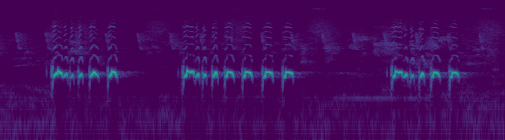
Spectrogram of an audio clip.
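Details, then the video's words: Local Javanese zebra dove, kept in a classic Mataraman cage, gives clear klowongan song: three bursts of rapid, rolling coos of about five, six and five notes, separated by short silences. "SUARA PERKUTUT JAWA KLOWONGAN"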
